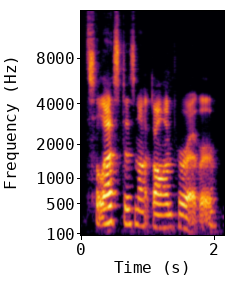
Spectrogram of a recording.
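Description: A woman co-hosting a casual book-club podcast, throwing in wry quick asides. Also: on the low side, wildly swooping pitch, vocal fry, a bit bright.

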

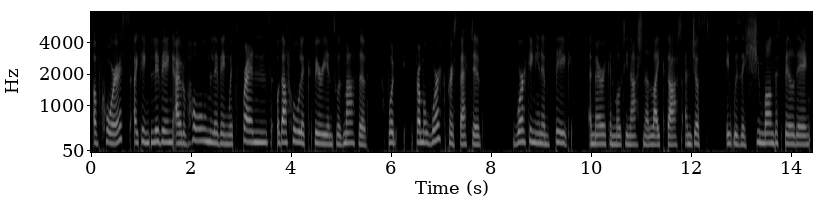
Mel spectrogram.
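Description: A woman's voice: mid-range voice, clean tone, dry recording, clean studio sound. Cork lady in her 40s chatting easy on a podcast, resonant voice. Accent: Cork Irish. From Ireland. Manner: chatty, candid storytelling. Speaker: podcast guest, company founder. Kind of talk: conversational interview.

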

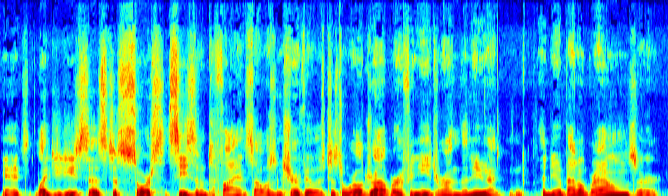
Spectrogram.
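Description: A man with a slightly low voice talks quickly in a casual gaming chat. He delivers dry, teasing quips between questions. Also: fairly even intonation.

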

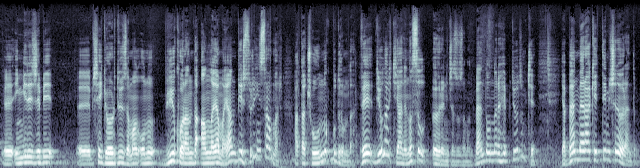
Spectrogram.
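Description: A man's voice: medium pitch, big pitch swings, quick pace, darkish tone. A man from Turkey hosting a casual interview, explaining things through examples and rhetorical questions. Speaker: interview host.

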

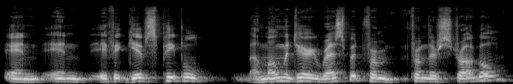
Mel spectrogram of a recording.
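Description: A man's voice: on the high side, unhurried, creaky. A man in casual conversation, reflective and earnest, with a self-deprecating streak. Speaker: comedian guest. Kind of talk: casual chat.

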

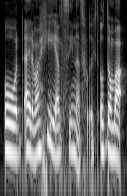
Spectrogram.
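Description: A young woman in casual chat, telling lively stories with swearing and laughter. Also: mid-range voice, gravelly, no echo, clean studio sound. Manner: vivid storyteller, swearing, laughing.

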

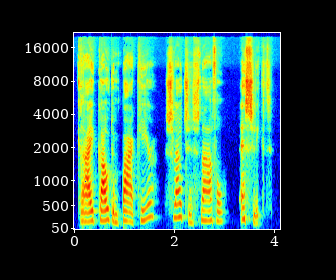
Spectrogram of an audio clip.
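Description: A woman narrating a children's audio story in a clear, expressive reading voice. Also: mid-range voice, slow.

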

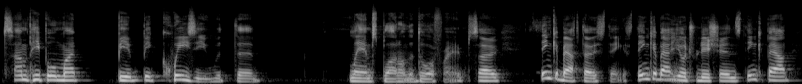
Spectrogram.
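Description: A young adult early childhood educator chatting as a podcast guest. The voice sits at a middling pitch and often stops to restart a thought. Now and then a dry joke lightens the talk. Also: animated, normal speed, darkish tone. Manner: hesitant, with many restarts and wry jokes. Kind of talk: casual podcast conversation.

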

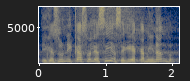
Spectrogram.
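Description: High-pitched impassioned male preacher. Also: expressive, rapid-fire, sharp tone, big-room sound. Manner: impassioned, acts out biblical dialogue. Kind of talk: sermon.

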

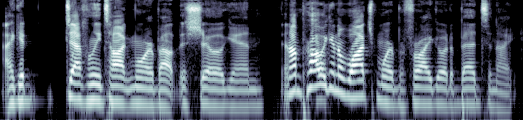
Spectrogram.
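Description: A man co-hosting a podcast in casual chat, with a rambling, animated way of telling things and an easy laugh. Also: medium pitch, quick pace, no room sound, clean studio sound. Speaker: podcast co-host.

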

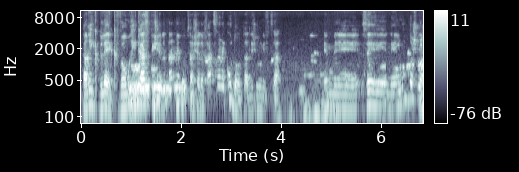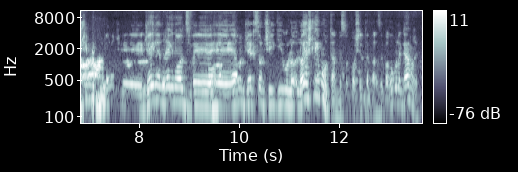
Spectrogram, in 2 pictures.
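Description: A man's voice: a little high, expressive, very noisy. A man co-hosting a sports podcast, giving passionate, casual analysis and speaking of the team as his own. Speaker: podcast co-host, basketball fan.

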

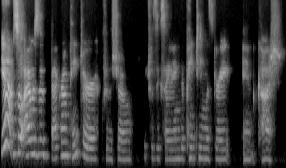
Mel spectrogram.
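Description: A woman on her first podcast, a bit nervous and excitable as she talks about her painting work. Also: medium pitch, moderate pace. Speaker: podcast guest, background painter. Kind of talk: casual podcast chat.

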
